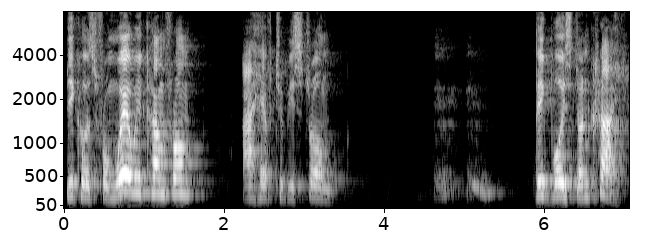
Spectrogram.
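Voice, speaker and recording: A middle-aged man from Zimbabwe speaking earnestly in church, telling personal stories with filler pauses. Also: sits high, darkish tone. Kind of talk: talk on men's mental health. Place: church hall.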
